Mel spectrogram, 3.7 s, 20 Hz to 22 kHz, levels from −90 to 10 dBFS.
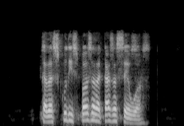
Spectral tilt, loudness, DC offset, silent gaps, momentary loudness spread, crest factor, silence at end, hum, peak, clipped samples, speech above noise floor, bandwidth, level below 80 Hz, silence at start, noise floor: -3 dB/octave; -16 LUFS; under 0.1%; none; 10 LU; 16 dB; 0.7 s; none; -2 dBFS; under 0.1%; 67 dB; 8.4 kHz; -62 dBFS; 0.85 s; -83 dBFS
